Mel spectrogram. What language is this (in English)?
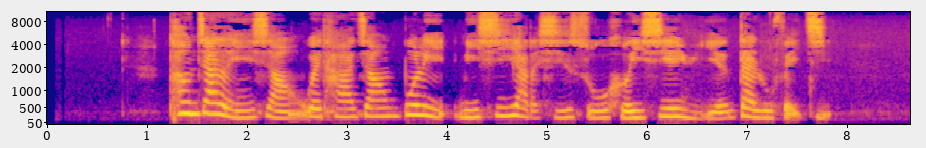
Chinese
